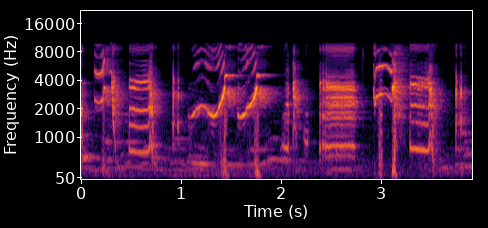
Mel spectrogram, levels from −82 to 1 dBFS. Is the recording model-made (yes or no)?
no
